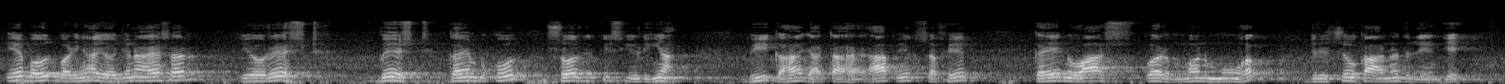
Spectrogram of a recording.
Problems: none marked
